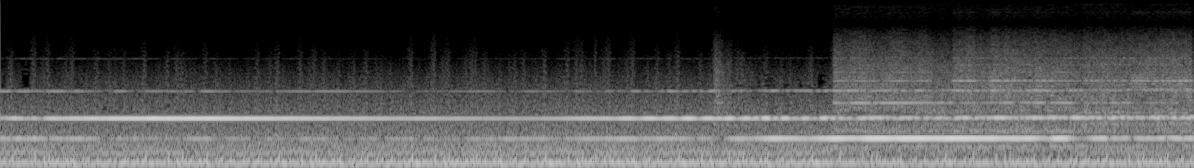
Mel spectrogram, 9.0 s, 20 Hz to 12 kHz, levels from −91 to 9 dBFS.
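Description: Nothing goes wrong anywhere in this clip, so there's no fault to walk through here.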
